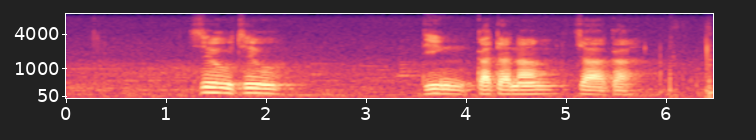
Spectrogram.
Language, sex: Northern Sotho, male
